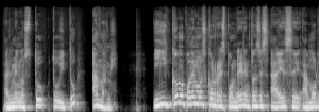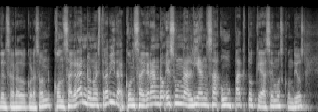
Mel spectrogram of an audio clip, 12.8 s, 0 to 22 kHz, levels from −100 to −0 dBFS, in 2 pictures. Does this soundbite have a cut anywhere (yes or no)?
no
